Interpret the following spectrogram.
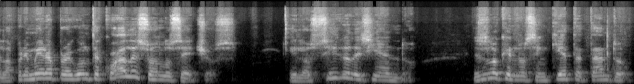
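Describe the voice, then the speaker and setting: A man's voice: a little high, vocal fry, bright, forceful tone. A middle-aged man preaching a teaching sermon, repeating words and often tagging "¿no?" onto his points. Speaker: pastor.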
